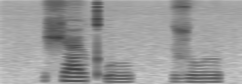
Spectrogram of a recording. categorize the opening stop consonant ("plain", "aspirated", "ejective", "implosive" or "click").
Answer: ejective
